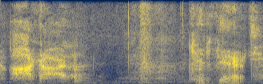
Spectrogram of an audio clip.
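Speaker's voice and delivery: whispered exclamation; whispering. Real, not acted. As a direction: breathe it without voice.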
